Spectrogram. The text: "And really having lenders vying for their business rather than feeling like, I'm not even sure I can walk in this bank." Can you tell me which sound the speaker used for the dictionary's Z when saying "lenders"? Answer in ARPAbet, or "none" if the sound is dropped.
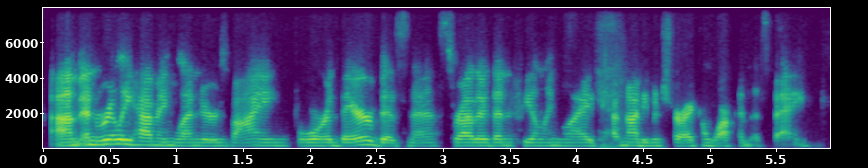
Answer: Z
